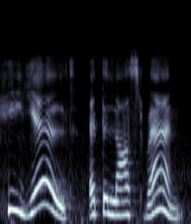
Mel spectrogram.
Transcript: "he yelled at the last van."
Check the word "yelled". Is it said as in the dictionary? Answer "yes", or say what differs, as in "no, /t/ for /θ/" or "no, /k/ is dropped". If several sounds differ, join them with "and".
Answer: yes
